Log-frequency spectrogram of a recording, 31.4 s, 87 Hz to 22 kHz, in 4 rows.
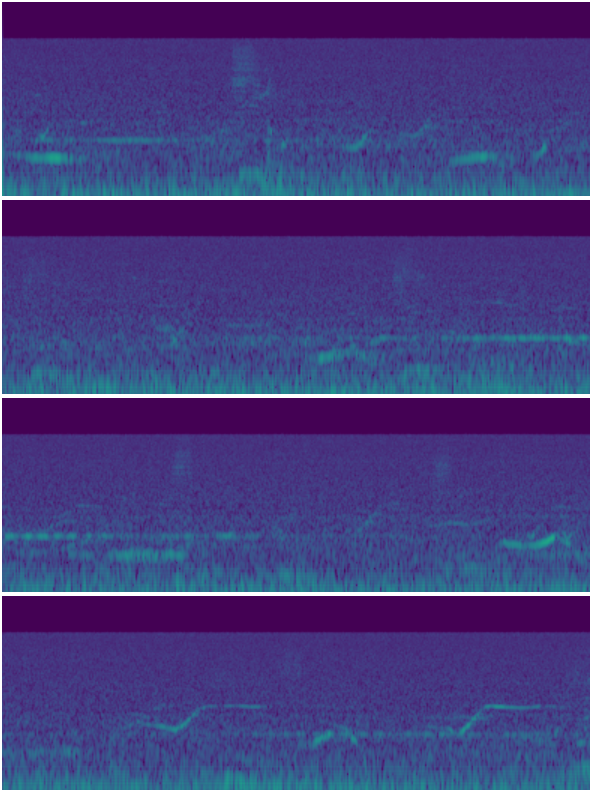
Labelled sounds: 3.3	3.6	humpback whale, 1.3 to 2.0 kHz
26.0	27.0	humpback whale, 0.80 to 1.0 kHz
29.8	30.6	humpback whale, 0.80 to 1.0 kHz

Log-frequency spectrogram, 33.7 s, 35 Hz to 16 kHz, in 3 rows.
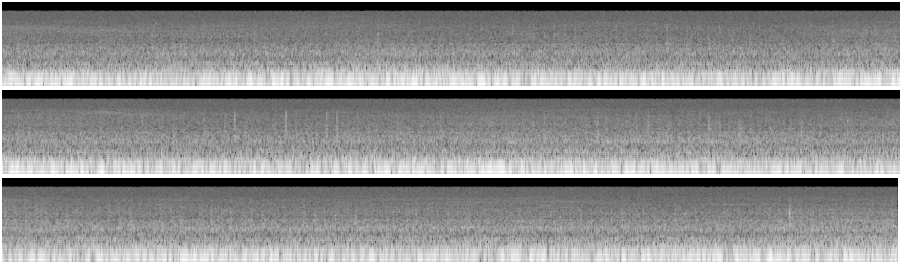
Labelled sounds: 12.5	12.8	vessel noise, 2.9 to 3.1 kHz

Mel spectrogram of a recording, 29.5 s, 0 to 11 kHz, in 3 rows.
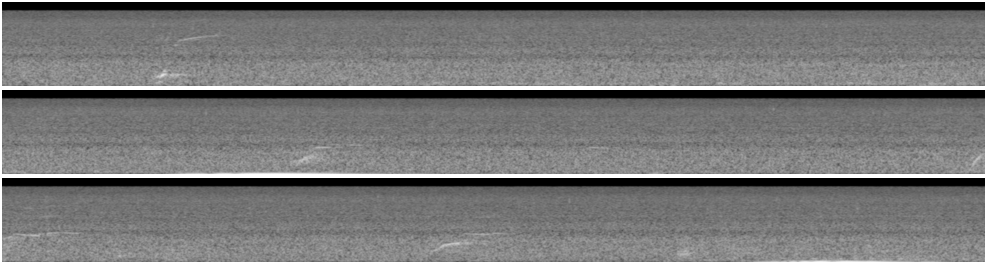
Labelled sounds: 1.8	2.2	humpback whale, 2.2 to 2.9 kHz
13.0	13.3	humpback whale, 1.0 to 1.2 kHz
19.8	20.5	humpback whale, 1.0 to 1.2 kHz
24.3	24.7	humpback whale, 1.0 to 1.2 kHz

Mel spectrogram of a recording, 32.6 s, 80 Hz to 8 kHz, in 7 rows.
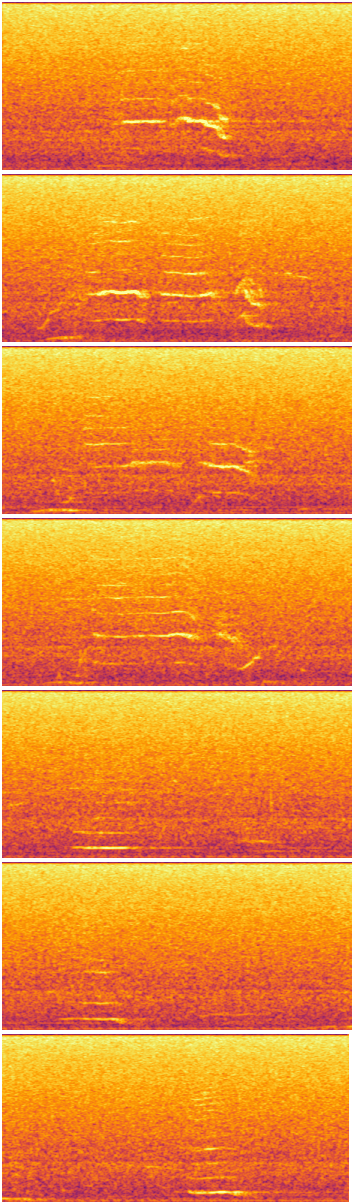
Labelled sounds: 1.6	3.0	humpback whale, 0.80 to 1.5 kHz
5.8	7.3	humpback whale, 0.80 to 2.4 kHz
7.8	8.1	humpback whale, 0.80 to 1.2 kHz
10.4	11.6	humpback whale, 0.86 to 1.5 kHz
12.0	12.7	humpback whale, 0.80 to 1.5 kHz
15.2	15.7	humpback whale, 0.93 to 2.5 kHz
16.1	17.3	humpback whale, 0.80 to 1.1 kHz
24.4	24.8	humpback whale, 0.99 to 1.2 kHz

